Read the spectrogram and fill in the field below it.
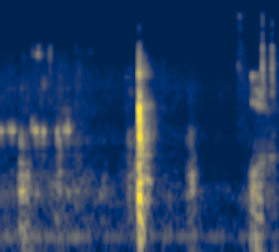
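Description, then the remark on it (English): Beer being poured, heard as short splashy gurgles and drips with a sharp fizzy burst in the middle, while faint voices murmur in the background. “Well, maybe you're just pouring beer.”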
